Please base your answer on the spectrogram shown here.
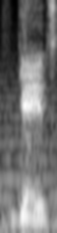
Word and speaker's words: Gades: Should I say Gades or Gades? I'm assuming, like, Gades because my mind went to, like, Hades. So I kind of made it rhyme with that.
